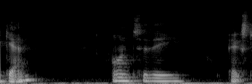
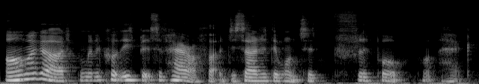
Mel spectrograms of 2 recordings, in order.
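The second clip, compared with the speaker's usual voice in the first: ordinary delivery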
